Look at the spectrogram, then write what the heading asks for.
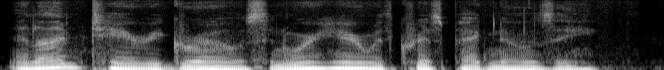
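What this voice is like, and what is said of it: Calm public radio host voice. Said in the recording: “try my NPR voice ... that's a really nice sound you've got”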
